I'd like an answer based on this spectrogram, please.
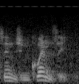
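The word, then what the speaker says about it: St John Quincy: just checking uh junior things are often pronounced differently than they're spelled for instance my name is St John quinsey SJ o h n q y n c y and it's pronounced Singin quiny which I still think pretty silly which I still can't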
